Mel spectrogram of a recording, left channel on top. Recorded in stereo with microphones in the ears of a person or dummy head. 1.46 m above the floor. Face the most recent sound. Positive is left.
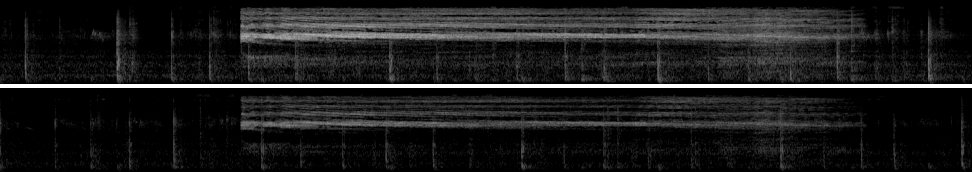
turn(degrees=85)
